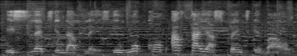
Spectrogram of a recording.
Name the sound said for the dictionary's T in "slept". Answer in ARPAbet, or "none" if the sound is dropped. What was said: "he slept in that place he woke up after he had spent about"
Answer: T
